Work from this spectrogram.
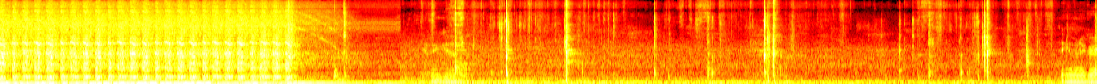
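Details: Honda Civic first start after engine work, with fuel primed: it catches immediately and runs evenly for a few seconds, then shuts down to light ticks. A clean start; a small coolant leak at the intake manifold fitting remains.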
